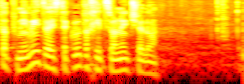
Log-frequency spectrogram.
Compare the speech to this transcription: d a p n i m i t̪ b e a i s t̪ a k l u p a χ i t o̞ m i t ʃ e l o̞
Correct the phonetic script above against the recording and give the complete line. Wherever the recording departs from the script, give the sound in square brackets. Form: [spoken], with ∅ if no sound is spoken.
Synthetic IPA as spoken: [t] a p n i m i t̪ [v] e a i s t̪ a k l u [t] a χ i [t͡s] o̞ [n] i t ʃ e l o̞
